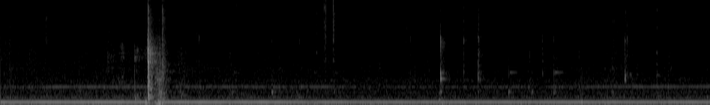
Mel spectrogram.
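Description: Pancake batter poured from a blender jar into a cast iron pan of foamy butter, then a spatula scraping and tapping the jar, heard as scattered small clicks with one sharp knock about three seconds in. A steady low hum runs underneath.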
